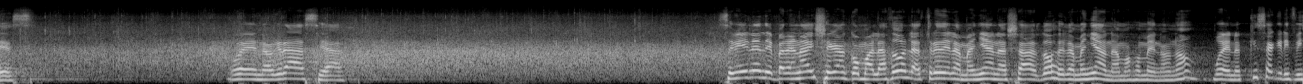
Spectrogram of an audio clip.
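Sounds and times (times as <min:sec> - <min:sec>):
speech: 0:00.0 - 0:00.4, 0:02.3 - 0:03.6, 0:07.2 - 0:13.0
audience applause: 0:00.0 - 0:09.6.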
